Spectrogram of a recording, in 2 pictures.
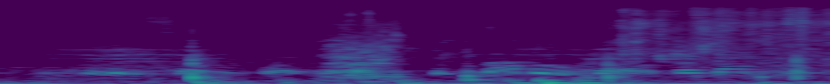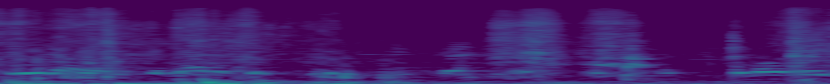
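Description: Plastic wrap tearing and crinkling, with cardboard rustling and light knocks, as a sealed trading-card box is unwrapped and opened by hand.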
